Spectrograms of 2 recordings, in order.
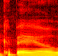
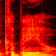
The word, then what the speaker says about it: Cabello: think it's kamiya yeah i'm pretty sure the l is silent yeah camilla cabello i know that the l's are silent camilla camilla cabello i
